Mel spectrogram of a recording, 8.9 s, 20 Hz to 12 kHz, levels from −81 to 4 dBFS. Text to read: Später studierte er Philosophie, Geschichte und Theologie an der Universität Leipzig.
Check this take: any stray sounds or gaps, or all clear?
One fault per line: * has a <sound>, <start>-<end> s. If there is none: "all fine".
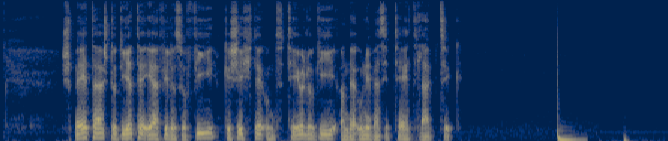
* has a thud, 7.4-7.8 s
